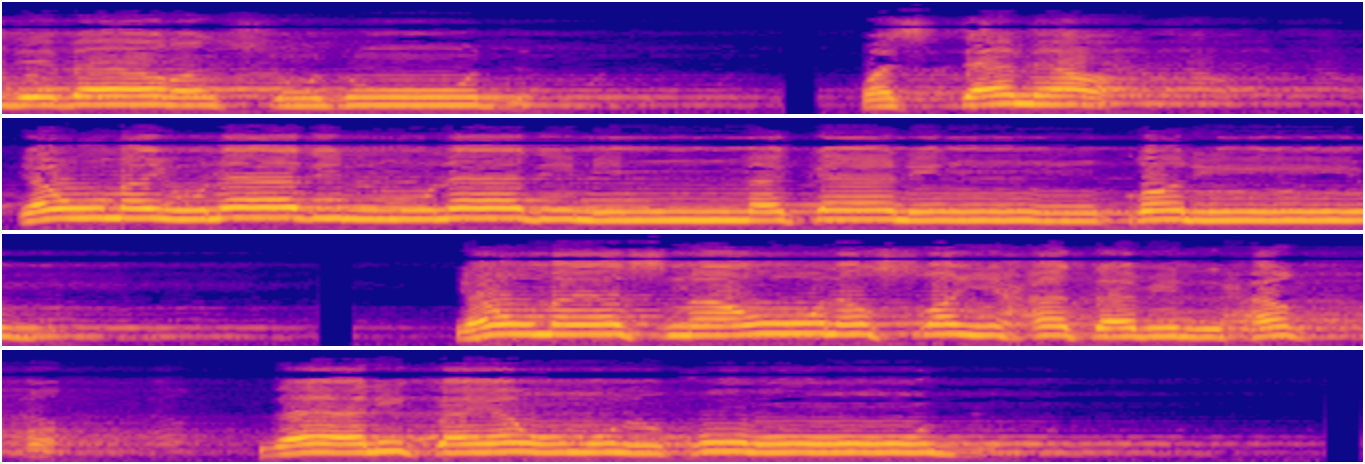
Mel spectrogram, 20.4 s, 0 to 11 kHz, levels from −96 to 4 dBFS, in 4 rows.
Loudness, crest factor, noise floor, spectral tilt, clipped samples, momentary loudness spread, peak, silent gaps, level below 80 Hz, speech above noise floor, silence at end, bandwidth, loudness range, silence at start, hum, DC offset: -15 LUFS; 12 dB; -50 dBFS; -6.5 dB/octave; under 0.1%; 13 LU; -4 dBFS; 2.95-3.03 s, 11.43-11.50 s; -58 dBFS; 36 dB; 0.8 s; 7.4 kHz; 5 LU; 0 s; none; under 0.1%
